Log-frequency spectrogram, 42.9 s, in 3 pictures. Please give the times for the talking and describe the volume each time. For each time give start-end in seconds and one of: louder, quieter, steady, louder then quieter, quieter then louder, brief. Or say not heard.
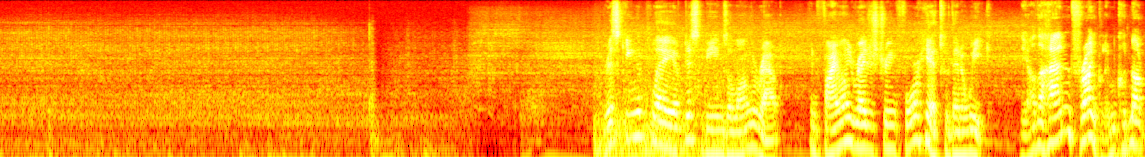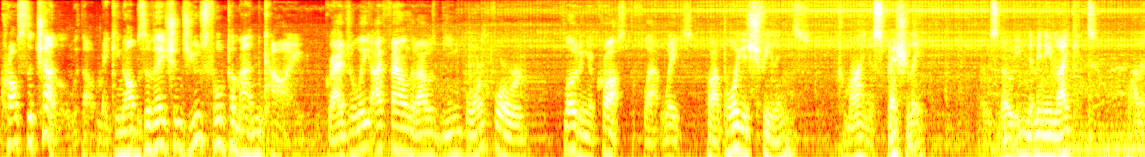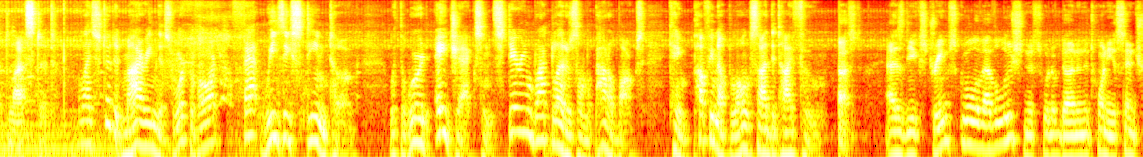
7.5-42.8 steady.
